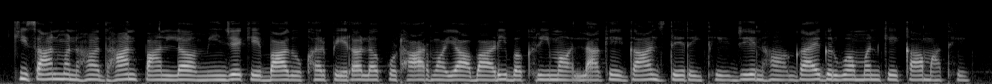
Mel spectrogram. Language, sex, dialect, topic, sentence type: Chhattisgarhi, female, Western/Budati/Khatahi, agriculture, statement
